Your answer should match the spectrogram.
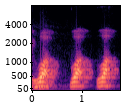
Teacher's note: देखो दांत में जीभ लगेगी, उसके बाद में ओठ की आपकी हरकत होगी। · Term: दंत ओष्ठ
